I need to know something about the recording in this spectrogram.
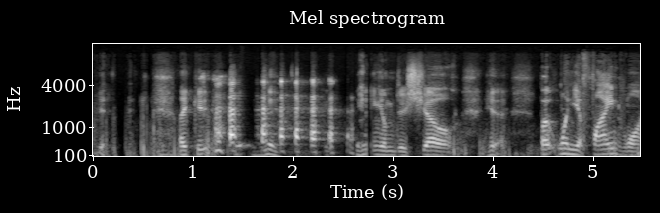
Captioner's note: laughing; speaking faintly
